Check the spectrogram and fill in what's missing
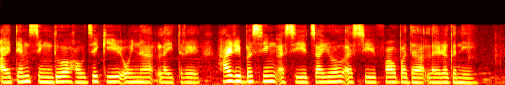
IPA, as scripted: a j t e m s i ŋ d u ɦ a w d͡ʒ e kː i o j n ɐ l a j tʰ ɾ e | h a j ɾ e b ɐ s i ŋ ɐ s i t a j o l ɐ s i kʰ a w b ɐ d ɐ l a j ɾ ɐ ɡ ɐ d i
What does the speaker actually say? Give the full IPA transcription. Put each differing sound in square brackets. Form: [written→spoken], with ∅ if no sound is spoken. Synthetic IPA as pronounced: a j t e m s i ŋ d u ɦ a w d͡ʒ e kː i o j n ɐ l a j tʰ ɾ e | h a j ɾ [e→i] b ɐ s i ŋ ɐ s i [t→t͡ʃ] a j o l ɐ s i [kʰ→pʰ] a w b ɐ d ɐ l a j ɾ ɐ ɡ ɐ [d→n] i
